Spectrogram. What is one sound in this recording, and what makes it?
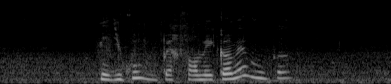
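A young woman asks a question calmly, close by.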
